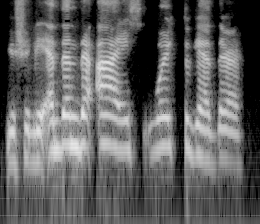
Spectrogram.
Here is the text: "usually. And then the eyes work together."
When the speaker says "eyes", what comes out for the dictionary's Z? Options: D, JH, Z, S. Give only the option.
S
